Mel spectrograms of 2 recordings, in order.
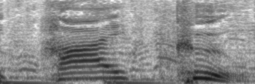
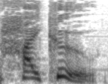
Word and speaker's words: Mighty Hi Coup: Mighty hi coup now when I first heard it I thought it was mighty ha cou like a Japanese poem that is a 575 syllable structure no no no not ha cou hi coup like the overthrow of a government by stoned people so mighty High coup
